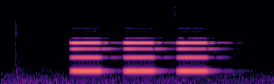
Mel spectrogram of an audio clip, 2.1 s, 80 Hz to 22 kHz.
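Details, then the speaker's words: Three steady electronic tones from a ZOLL X Series monitor when the CO2 capnography button is pressed, with the pump starting briefly and no filter line connected; monitor alert beep. "machine beeps at me the yellow light flashes up here and you hear the pump start up for a second what the machine has now just realized is that there's not a disposable piece plugged in"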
